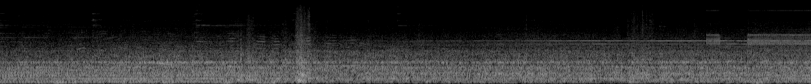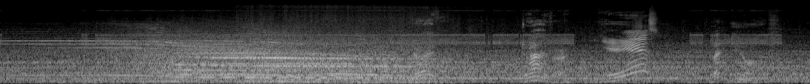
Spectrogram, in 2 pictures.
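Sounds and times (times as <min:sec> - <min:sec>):
steady road noise: 0:00.0 - 0:16.1
three-wheeled scooter taxi engine whining through busy city traffic: 0:00.0 - 0:16.1
indistinct voices: 0:04.3 - 0:16.0.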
